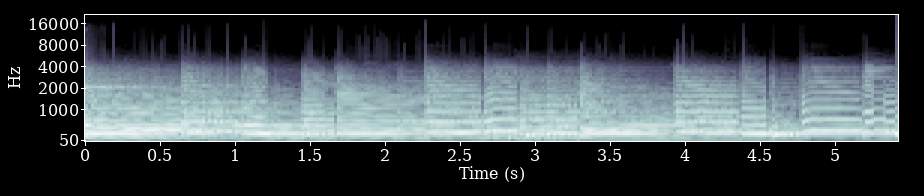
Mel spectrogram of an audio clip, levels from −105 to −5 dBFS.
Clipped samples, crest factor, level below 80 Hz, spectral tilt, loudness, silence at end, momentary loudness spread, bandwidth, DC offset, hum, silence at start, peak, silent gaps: under 0.1%; 14 dB; -50 dBFS; -10 dB/octave; -15 LUFS; 0 s; 4 LU; 4.7 kHz; under 0.1%; none; 0 s; 0 dBFS; none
